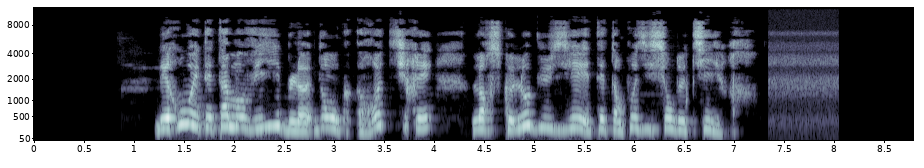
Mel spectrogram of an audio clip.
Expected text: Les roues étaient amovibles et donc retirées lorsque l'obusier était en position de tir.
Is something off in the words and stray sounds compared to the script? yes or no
yes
